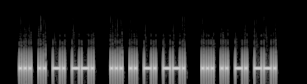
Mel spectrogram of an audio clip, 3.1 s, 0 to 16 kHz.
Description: Morse code, heard as a keyed tone, about 50 wpm, 700 Hz. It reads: SING SING SING
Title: Top 500 Words Repeated 50wpm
